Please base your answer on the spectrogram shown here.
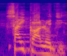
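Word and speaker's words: psychology: पहला क्या है, साइकोलॉजी, साइकोलॉजी, क्लियर। यहां पर भी P है लेकिन S से पहले है तो साइलेंट होगी। दूसरा क्या है, साइकोट्रिस्ट।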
